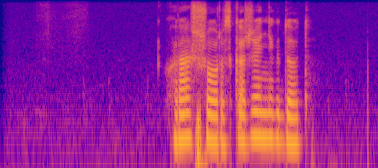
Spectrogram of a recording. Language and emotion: Russian, neutral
